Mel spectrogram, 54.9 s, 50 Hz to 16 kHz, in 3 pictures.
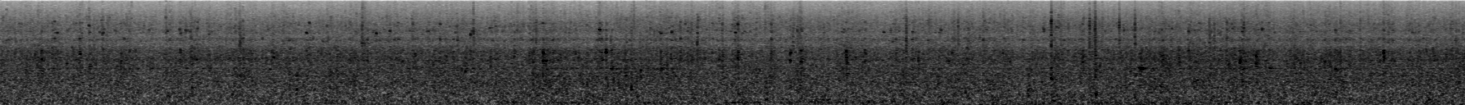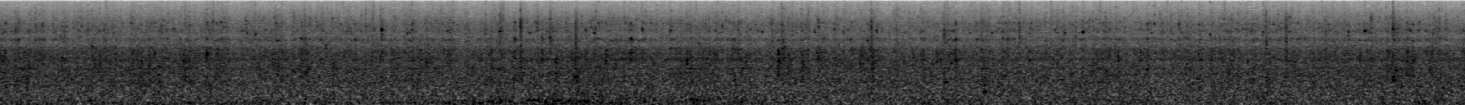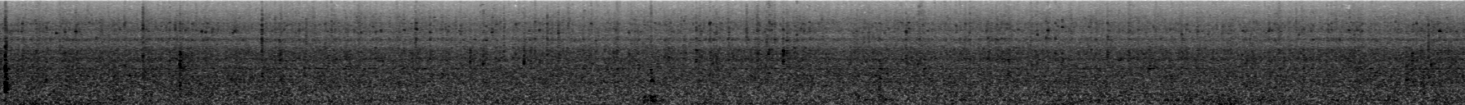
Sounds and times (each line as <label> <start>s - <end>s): heavy rain with hailstone 0.0s - 54.9s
